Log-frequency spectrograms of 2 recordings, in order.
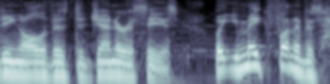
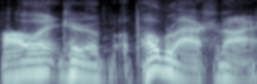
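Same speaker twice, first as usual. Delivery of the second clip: put-on Australian accent; 2 semitones lower than usual. Speaker practising a phrase with another speaker, Australian accent. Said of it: "you've got the Australian accent down".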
